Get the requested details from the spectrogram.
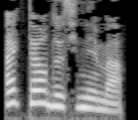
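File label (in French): "acteur de cinema", French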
